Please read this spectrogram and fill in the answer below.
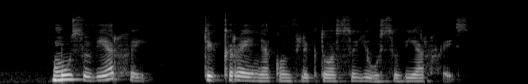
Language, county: Lithuanian, Telšiai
